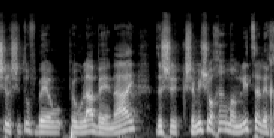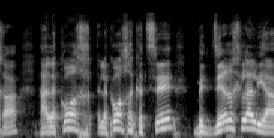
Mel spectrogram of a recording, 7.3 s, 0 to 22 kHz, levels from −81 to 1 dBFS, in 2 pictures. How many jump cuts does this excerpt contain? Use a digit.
0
